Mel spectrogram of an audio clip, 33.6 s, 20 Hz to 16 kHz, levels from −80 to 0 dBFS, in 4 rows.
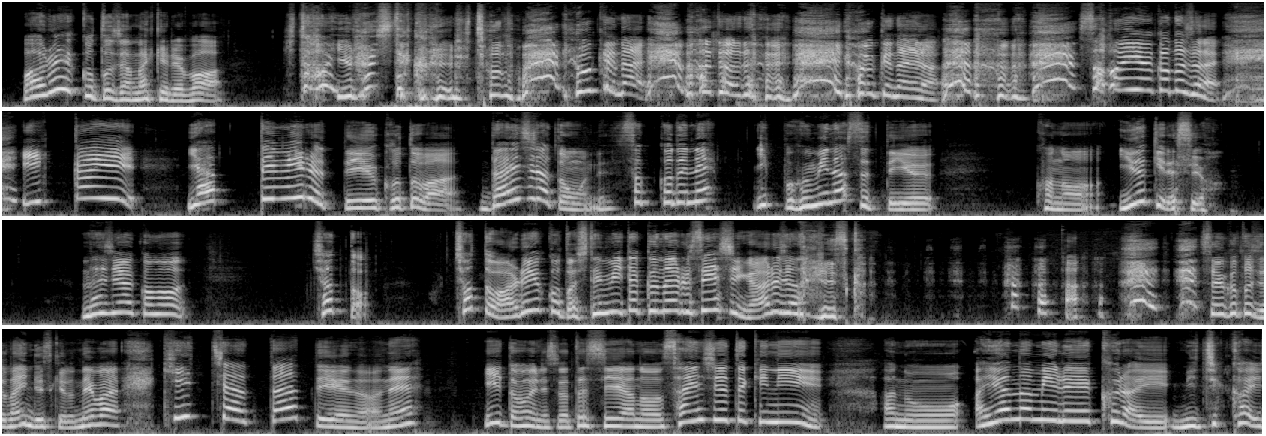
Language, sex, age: Japanese, female, 20-39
